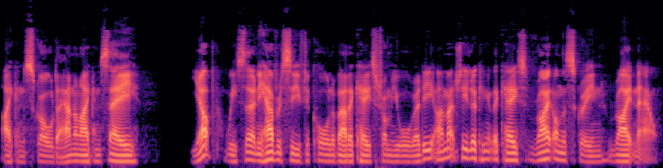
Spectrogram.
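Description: Low-voiced man presenting a chatty demo. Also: normal speed, dry recording. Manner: chatty, informal, rhetorical asides. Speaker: presenter of a software demonstration. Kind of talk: conversational product demo narration with role-play.

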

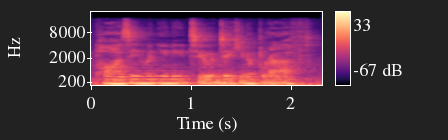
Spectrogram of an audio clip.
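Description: A woman in her thirties, a fitness coach, chatting casually in an interview with a hoarse, loud, projecting voice and upbeat energy. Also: sits low, moderate pace, reverberant, slight background noise. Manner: energetic, upbeat, many fillers. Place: bright studio room with sofa.

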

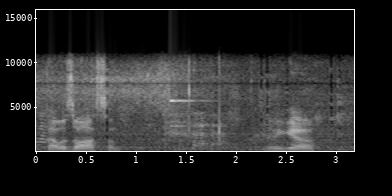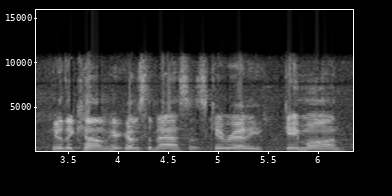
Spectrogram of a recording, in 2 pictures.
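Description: A man's voice: sits high, little pitch movement, a little slow, noisy background. A man hosting a casual chat show, talking off the cuff. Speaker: host.

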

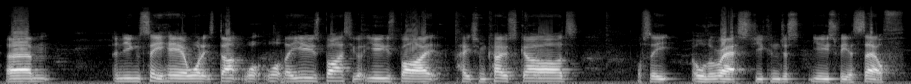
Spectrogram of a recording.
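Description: A young British man in his twenties talks through gear in a casual, informal unboxing style. His voice sits at a medium pitch, and he explains things in a chatty, matter-of-fact way. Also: flat delivery, normal speed, clear, resonant tone. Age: 20s. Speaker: fishing channel host demonstrating gear. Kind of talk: casual product unboxing and tutorial. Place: home kitchen, indoors.

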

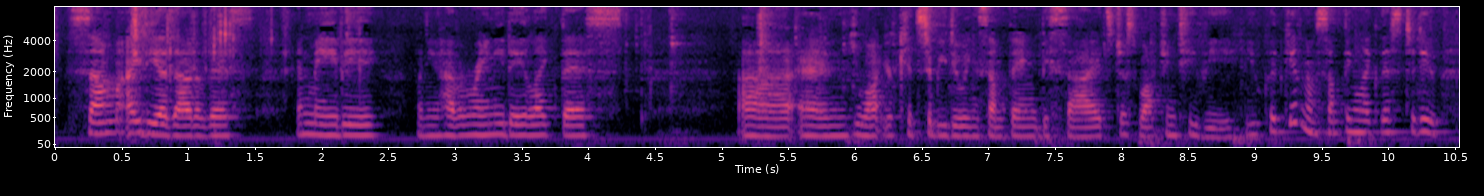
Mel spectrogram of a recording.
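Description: A woman's voice: fairly low pitch, warm tone, slight background noise. A woman chatting casually while she shows a craft for kids, filmed on a phone from overhead at an indoor table. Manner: chatty, thinking aloud with fillers. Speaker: craft video host. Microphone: phone filming from overhead.

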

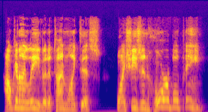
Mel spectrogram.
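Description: A man's voice: high voice, sing-song, a little slow, fairly bright tone, full character voice. A man in his sixties playing a grandiose, melodramatic, blustering husband in an old-time radio comedy over a video call. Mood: alarmed, dramatic. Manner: theatrical, grandiose, overwrought. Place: home office, video call. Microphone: computer mic on video call.

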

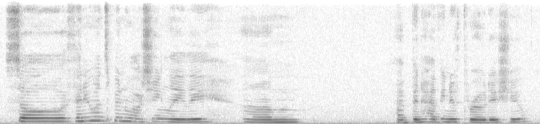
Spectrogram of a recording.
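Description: A young woman talks slowly and flatly to her stream viewers, her voice a bit worn from a sore throat. She sometimes trails off into near-whispers. Faint hum of a small bedroom sits behind her webcam audio. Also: fairly high pitch, poor audio. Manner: soft-spoken, drifts into whispers and mumbles. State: sore throat, partly lost voice. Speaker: gaming streamer. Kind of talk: casual chat to viewers.

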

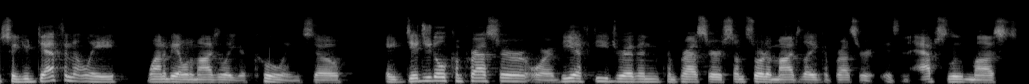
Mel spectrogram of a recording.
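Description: A man's voice: mid-range voice, darkish tone. Brief: man in his thirties, trainer, plain explanatory delivery, webcam sound. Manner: explanatory, plain-spoken, frequent ums. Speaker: HVAC trainer. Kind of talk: technical presentation.

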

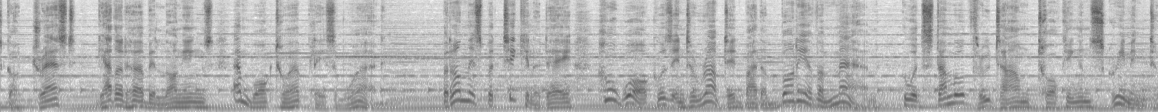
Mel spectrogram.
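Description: A composed British game narrator, wry and all-knowing. The voice sits fairly low and swings very widely in pitch. The delivery is deliberate and articulate, like storybook narration, with prominent music behind it. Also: male voice.

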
